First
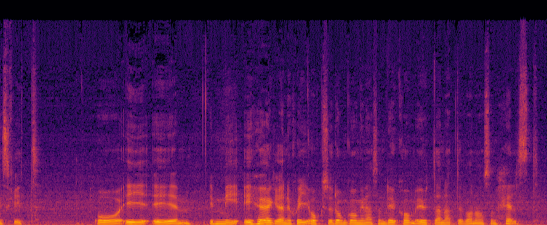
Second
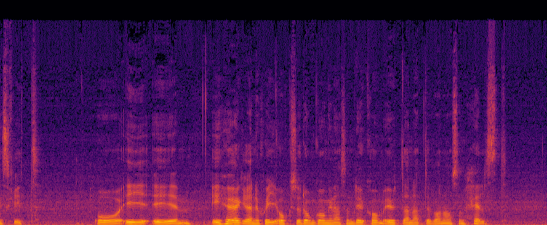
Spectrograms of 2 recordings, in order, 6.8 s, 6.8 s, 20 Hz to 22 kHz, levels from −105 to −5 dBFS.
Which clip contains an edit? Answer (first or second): second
